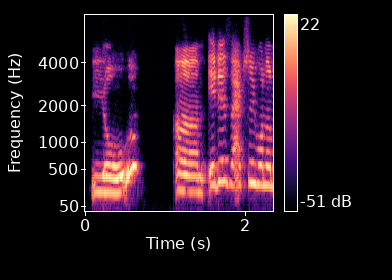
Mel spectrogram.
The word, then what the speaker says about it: Yule: So the Norse Yule, which, like I said before, pronounced Yule.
